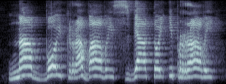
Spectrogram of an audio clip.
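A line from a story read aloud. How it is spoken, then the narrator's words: Silvery ringing cry. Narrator (Russian): Серебристо выкрикивает она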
